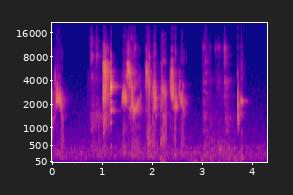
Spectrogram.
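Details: Male budgerigar with a large vocabulary talks while sitting on its owner's shoulder: quick bursts of raspy, speech-like babble in high clipped syllables, several loud phrases, brief quiet gaps, ending in a short whistled note.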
